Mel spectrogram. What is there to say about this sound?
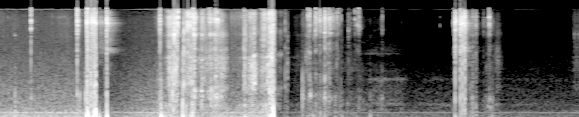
Crappy distorted recording of what sounds like a handcuff.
